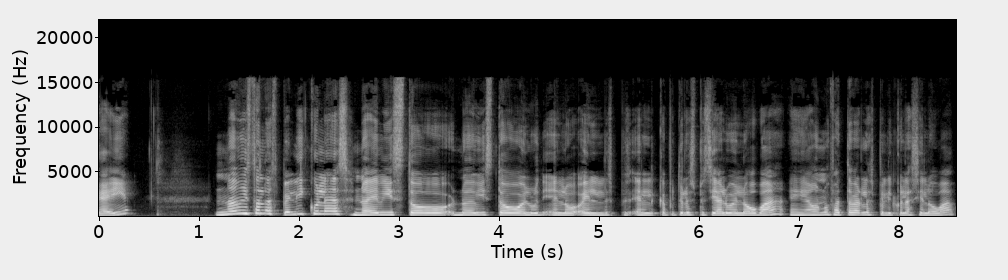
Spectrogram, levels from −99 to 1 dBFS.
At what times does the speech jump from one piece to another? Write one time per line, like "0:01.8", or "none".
none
